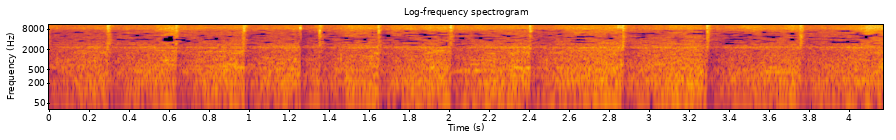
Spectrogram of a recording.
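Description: A rapid series of sharp thumps, about three a second, over a steady noisy background.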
